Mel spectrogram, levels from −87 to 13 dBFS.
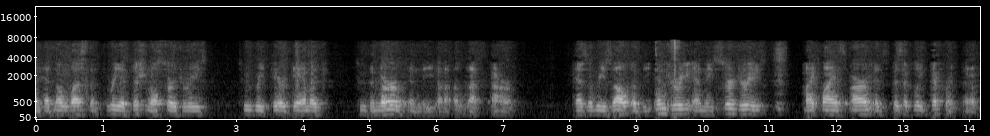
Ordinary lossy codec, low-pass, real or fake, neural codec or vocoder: AAC, 32 kbps; 7.2 kHz; fake; vocoder, 44.1 kHz, 128 mel bands, Pupu-Vocoder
